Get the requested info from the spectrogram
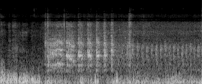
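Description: Off-road 4x4 SUV's engine revving under load as the vehicle struggles on a steep muddy slope, turning harsher and louder for about a second, starting half a second in.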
